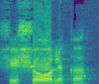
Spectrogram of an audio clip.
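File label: "Sesiolika", Lithuanian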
